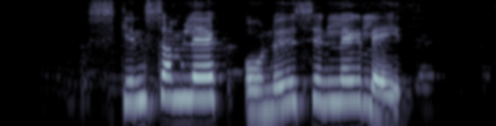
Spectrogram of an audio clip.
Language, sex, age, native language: Icelandic, female, 40-49, Icelandic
